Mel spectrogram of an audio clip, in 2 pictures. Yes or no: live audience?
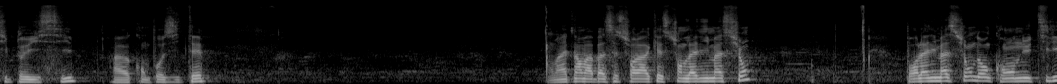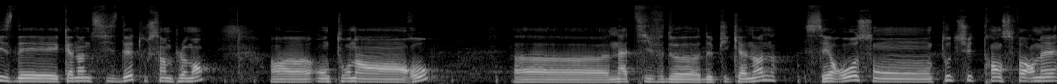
yes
